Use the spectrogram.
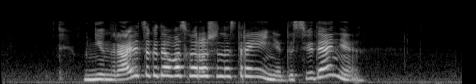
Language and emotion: Russian, positive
